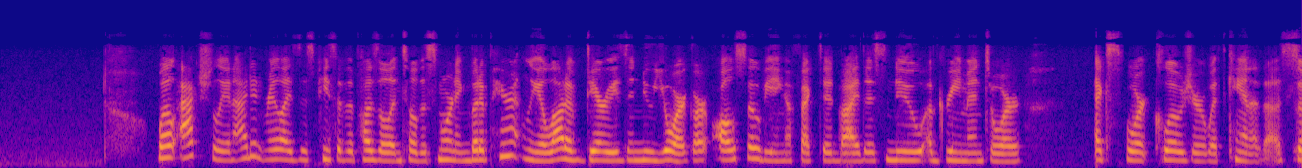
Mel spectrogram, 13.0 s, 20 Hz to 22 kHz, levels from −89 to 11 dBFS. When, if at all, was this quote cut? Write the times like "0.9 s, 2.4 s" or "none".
none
